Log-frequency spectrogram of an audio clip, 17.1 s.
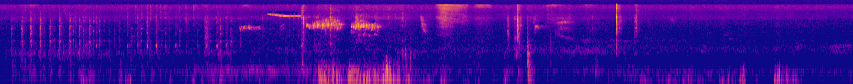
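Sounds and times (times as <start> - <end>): bird chirping: 4.2 - 8.7.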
